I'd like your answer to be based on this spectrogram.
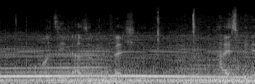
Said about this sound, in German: Das ist am Gang, am Gang beschleunigt. Ja, wie er ein Auto beschleunigt, hier ein Porsche 992 GT3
